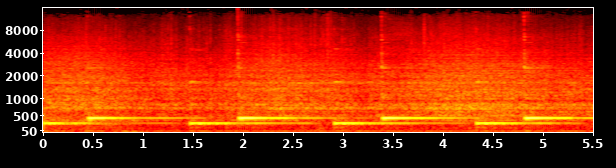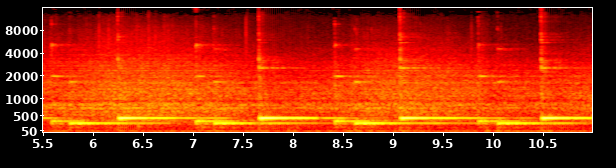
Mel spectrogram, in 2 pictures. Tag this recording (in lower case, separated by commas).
music, percussion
